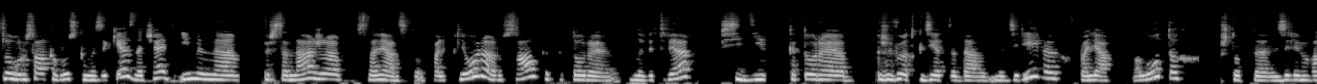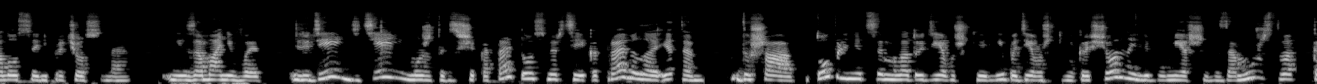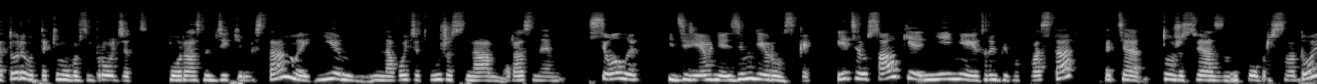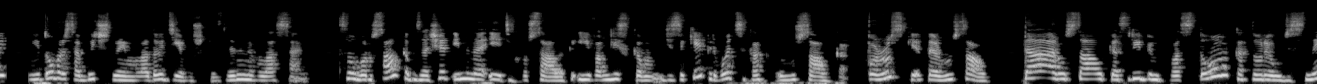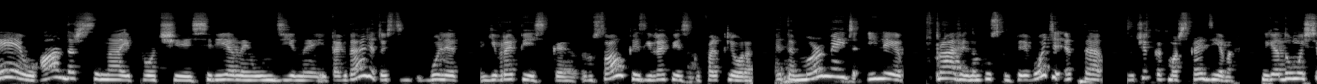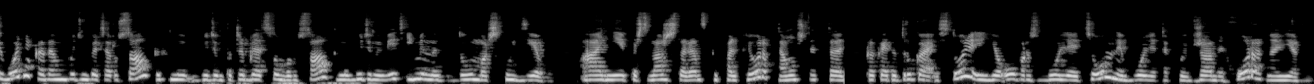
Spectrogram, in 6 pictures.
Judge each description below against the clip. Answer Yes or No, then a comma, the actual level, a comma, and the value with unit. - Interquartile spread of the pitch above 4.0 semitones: No, average, 3.4 semitones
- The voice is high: Yes, high, 215 Hz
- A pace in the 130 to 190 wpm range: Yes, average, 145 wpm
